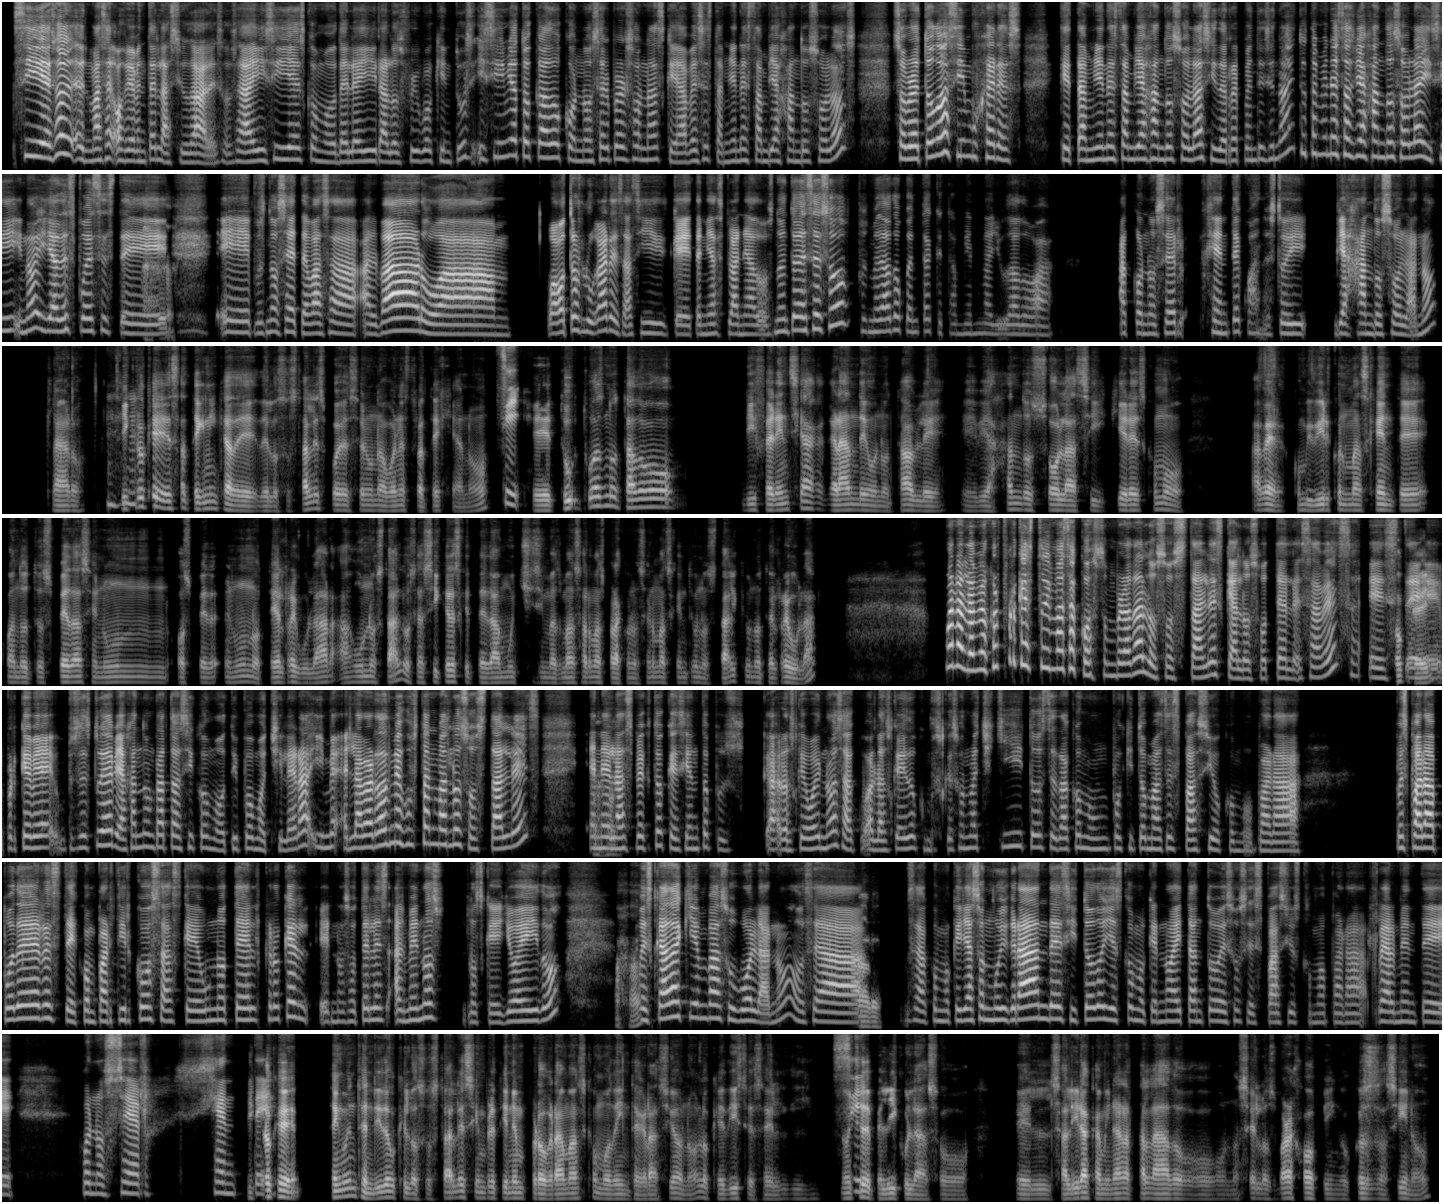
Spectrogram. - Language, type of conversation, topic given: Spanish, podcast, ¿Qué haces para conocer gente nueva cuando viajas solo?
- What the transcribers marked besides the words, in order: in English: "free walking tours"; chuckle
